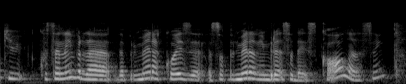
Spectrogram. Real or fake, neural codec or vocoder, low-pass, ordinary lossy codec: real; none; 7.2 kHz; none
